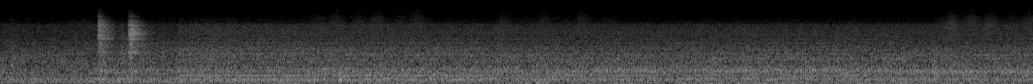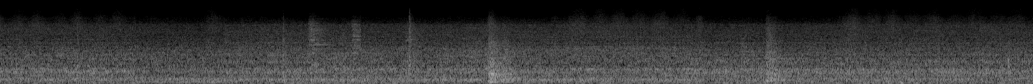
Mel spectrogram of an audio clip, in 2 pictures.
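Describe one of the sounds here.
Slabs of raw meat are set down on a metal wire rack with soft knocks and clinks.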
